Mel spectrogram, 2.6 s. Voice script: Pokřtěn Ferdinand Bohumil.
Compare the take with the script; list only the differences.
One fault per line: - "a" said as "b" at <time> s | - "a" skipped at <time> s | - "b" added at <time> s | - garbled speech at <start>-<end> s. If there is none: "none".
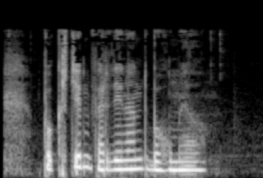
none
